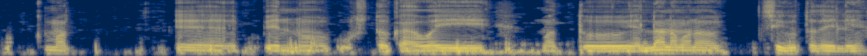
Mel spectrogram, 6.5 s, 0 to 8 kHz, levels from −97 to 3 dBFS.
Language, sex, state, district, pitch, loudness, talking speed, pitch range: Kannada, male, Karnataka, Bijapur, 105 Hz, -18 LUFS, 85 wpm, 105-115 Hz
